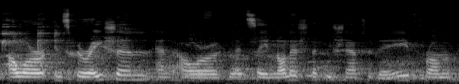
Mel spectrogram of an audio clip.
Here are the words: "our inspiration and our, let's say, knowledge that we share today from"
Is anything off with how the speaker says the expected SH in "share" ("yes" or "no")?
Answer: no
